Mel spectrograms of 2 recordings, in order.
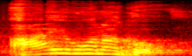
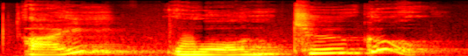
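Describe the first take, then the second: First: Want to is reduced and run together. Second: Want to is said as two full words. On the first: "a British or American will say I wanna go" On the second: "if I say I want to go"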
